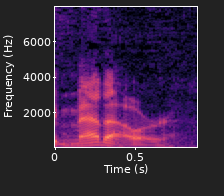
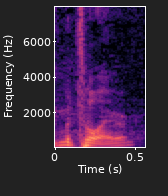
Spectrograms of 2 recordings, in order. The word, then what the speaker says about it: Matteuer: It's spelled M-A-T-T-E-U-E-R. – I would say Matauer. – It is Matoyer.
